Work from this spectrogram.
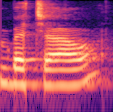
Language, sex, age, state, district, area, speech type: Hindi, male, 30-45, Uttar Pradesh, Sonbhadra, rural, read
